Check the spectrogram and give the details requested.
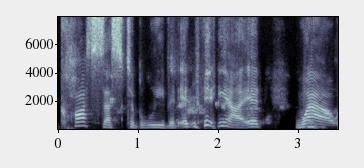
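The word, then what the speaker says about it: guau: Y wow en español se escribe wow. G-U-A-U. Wow. Wow.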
